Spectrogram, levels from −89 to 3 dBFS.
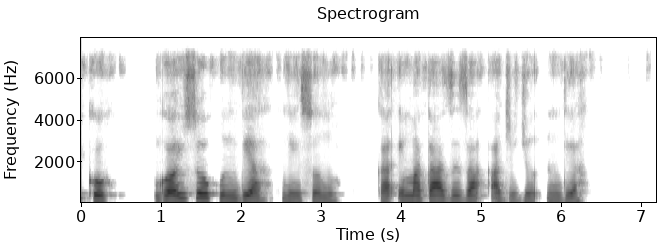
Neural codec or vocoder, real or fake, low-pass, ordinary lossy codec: autoencoder, 48 kHz, 32 numbers a frame, DAC-VAE, trained on Japanese speech; fake; 7.2 kHz; none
